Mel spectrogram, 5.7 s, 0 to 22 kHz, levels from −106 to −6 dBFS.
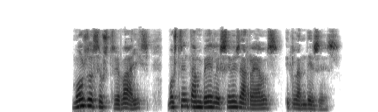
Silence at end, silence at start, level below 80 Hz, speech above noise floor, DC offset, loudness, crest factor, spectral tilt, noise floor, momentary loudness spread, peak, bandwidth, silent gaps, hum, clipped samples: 0.6 s; 1.1 s; -60 dBFS; over 72 dB; under 0.1%; -18 LUFS; 18 dB; -4 dB/octave; under -90 dBFS; 10 LU; -2 dBFS; 7.8 kHz; 2.44-2.52 s; none; under 0.1%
